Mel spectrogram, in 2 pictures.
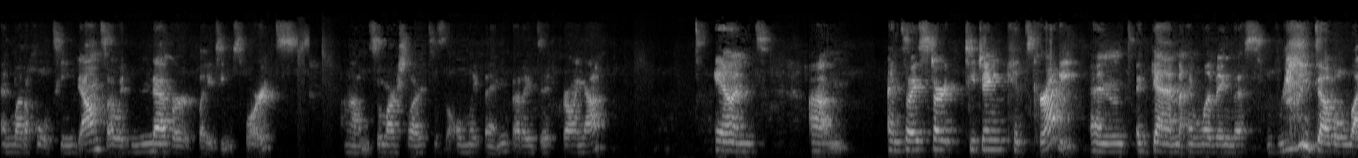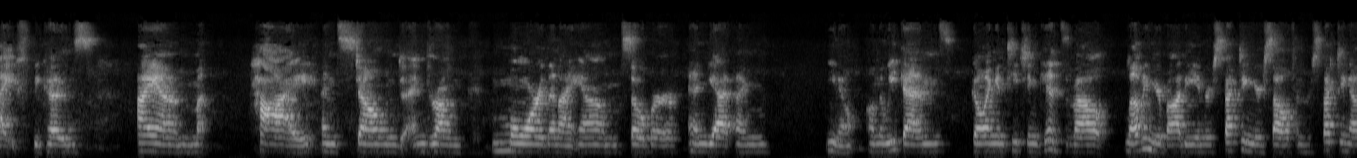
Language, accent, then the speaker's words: English; Redondo Beach, California, United States; I grew up in Redondo Beach, California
